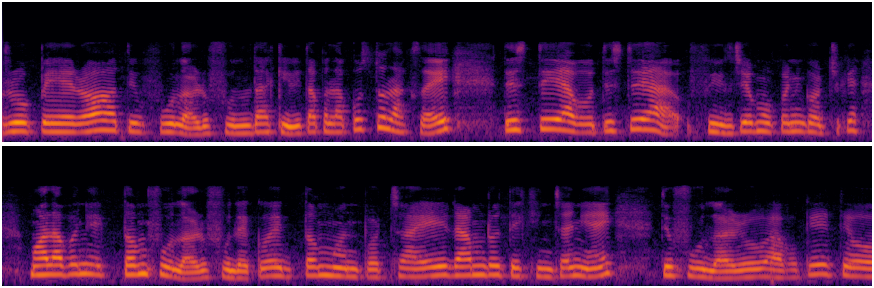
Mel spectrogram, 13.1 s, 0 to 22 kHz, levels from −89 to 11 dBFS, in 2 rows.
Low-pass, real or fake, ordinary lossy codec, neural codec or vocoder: none; real; none; none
